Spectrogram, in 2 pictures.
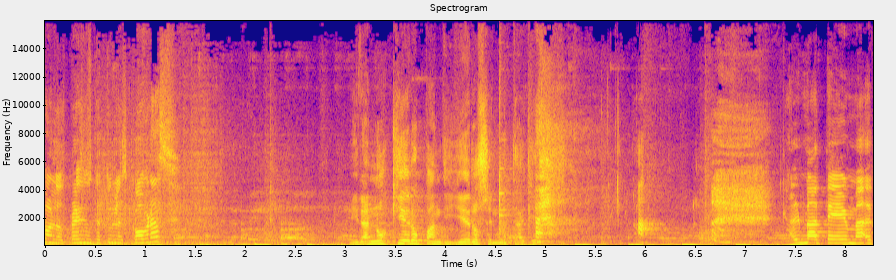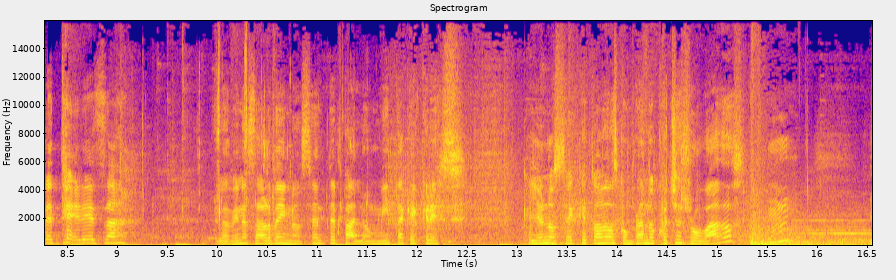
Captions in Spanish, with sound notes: CON LOS PRECIOS QUE TÚ LES COBRAS... >> MIRA, NO QUIERO PANDILLEROS EN MI TALLER. [RISAS] >> CÁLMATE, MADRE TERESA. TE LA VIENES A DAR DE INOCENTE PALOMITA. ¿QUÉ CREES, QUE YO NO SÉ QUE TÚ ANDAS COMPRANDO COCHES ROBADOS, HUM?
